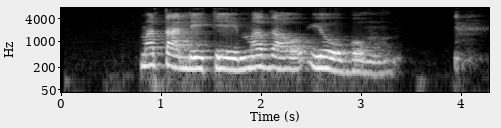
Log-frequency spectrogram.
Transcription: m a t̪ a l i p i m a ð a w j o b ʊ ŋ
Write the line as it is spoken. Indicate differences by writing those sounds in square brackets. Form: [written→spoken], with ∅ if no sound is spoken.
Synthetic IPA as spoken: m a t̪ a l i [p→k] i m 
